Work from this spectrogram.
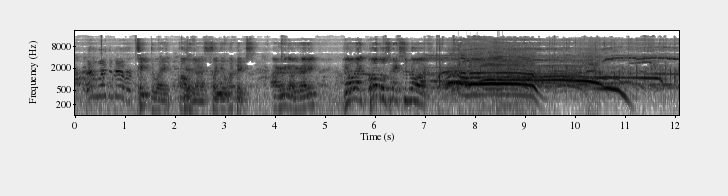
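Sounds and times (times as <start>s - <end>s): crowd cheering: 6.9s - 12.0s
long held whoops: 7.4s - 12.0s.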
